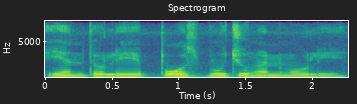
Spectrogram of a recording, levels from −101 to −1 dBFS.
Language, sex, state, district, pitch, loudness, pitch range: Wancho, female, Arunachal Pradesh, Longding, 210 Hz, -15 LUFS, 200-220 Hz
